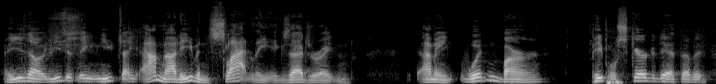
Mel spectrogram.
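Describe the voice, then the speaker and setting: A man's voice: medium pitch, lively intonation, moderate pace, darkish tone. A man telling a ghost story in casual chat, rambling and cursing, laughing as he goes. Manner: rambling, profane, laughing through his story.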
